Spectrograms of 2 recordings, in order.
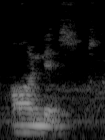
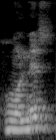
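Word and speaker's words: honest: तो इसको क्या हम होनेस्ट ना बोल के क्या बोलेंगे, ऑनेस्ट।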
